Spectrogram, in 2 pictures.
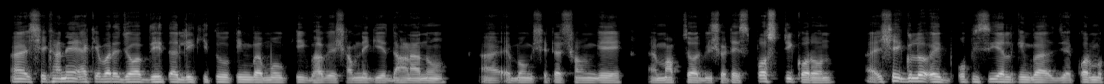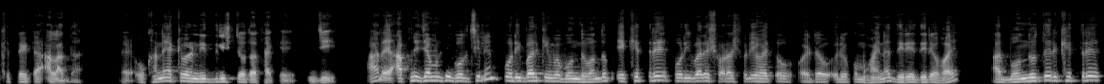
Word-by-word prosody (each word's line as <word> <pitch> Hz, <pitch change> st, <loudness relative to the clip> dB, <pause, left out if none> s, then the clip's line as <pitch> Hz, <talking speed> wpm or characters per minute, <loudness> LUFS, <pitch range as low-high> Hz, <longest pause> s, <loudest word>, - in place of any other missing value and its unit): আ -, -, +2 dB, 0.2 s
সেখানে 135 Hz, +1 st, +1 dB, 0.2 s
একেবারে 125 Hz, +1 st, +1 dB
জবাবদিহিতা 120 Hz, 0 st, +2 dB
লিখিত 115 Hz, +1 st, -4 dB, 0.2 s
কিংবা 110 Hz, -1 st, +2 dB
মৌখিকভাবে, 100 Hz, -1 st, -2 dB
সামনে 100 Hz, +1 st, -2 dB
গিয়ে 100 Hz, -1 st, -1 dB
দাঁড়ানো, 95 Hz, -1 st, 0 dB, 0.5 s
আ -, -, -4 dB, 0.2 s
এবং 100 Hz, +2 st, -2 dB
সেটার -, -, -4 dB
সঙ্গে 100 Hz, 0 st, -1 dB, 0.4 s
অ্যা 95 Hz, -, -6 dB
মাফ 105 Hz, -, -1 dB
চাওয়ার 105 Hz, -3 st, +2 dB
বিষয়টা, 95 Hz, +2 st, -3 dB
স্পষ্টীকরণ 110 Hz, -7 st, +1 dB, 0.4 s
আ -, -, -4 dB, 0.2 s
সেইগুলো 145 Hz, -2 st, +4 dB
এই 120 Hz, -, +4 dB, 0.2 s
অফিসিয়াল 120 Hz, +1 st, 0 dB
কিংবা 110 Hz, 0 st, +2 dB, 0.2 s
যে 105 Hz, -, -1 dB
কর্মক্ষেত্রে 110 Hz, -3 st, -1 dB
এটা -, -, -3 dB
আলাদা। -, -, -2 dB, 0.4 s
অ্যা -, -, -7 dB
ওখানে 130 Hz, +3 st, -1 dB
একেবারে 155 Hz, -3 st, +4 dB
নির্দিষ্টতা 130 Hz, 0 st, +2 dB
থাকে, -, -, -4 dB, 0.3 s
জি। -, -, +1 dB, 0.4 s
আরে -, -, +2 dB
আপনি 185 Hz, -, 0 dB
যেমনটি 180 Hz, 0 st, +4 dB
বলছিলেন, 185 Hz, -, +1 dB
পরিবার 170 Hz, 0 st, +6 dB
কিংবা 150 Hz, -2 st, +2 dB
বন্ধুবান্ধব; 130 Hz, +4 st, +3 dB
এক্ষেত্রে 175 Hz, +4 st, -1 dB, 0.2 s
পরিবারে 155 Hz, +1 st, +2 dB
সরাসরি 140 Hz, +1 st, -2 dB
হয়তো, 135 Hz, 0 st, -1 dB, 0.2 s
হয়তো 125 Hz, -, -1 dB
ঐরকম 120 Hz, +1 st, -3 dB
হয় 105 Hz, +3 st, 0 dB
না, -, -, 0 dB
ধীরে, 115 Hz, +1 st, +3 dB
ধীরে 115 Hz, 0 st, +3 dB
হয়। -, -, +2 dB, 0.4 s
আর 120 Hz, -, +1 dB
বন্ধুদের 160 Hz, +9 st, +4 dB
ক্ষেত্রে 180 Hz, +1 st, 0 dB
125 Hz, 150 wpm, -23 LUFS, 105-150 Hz, 0.5 s, পরিবার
